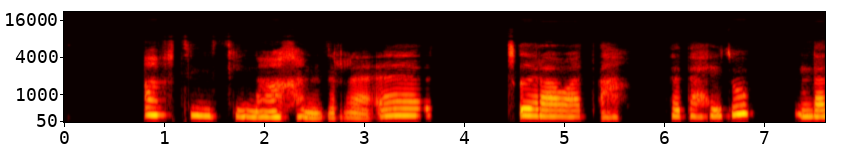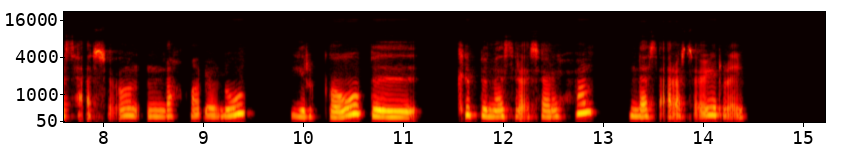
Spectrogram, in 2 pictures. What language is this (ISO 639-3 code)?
tir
